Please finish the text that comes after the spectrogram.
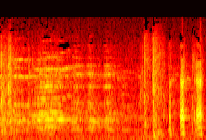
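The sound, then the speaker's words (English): A door being opened, with a drawn-out, textured creak and rattle for a couple of seconds, then short bursts of voices talking. “Just open the door behind you”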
